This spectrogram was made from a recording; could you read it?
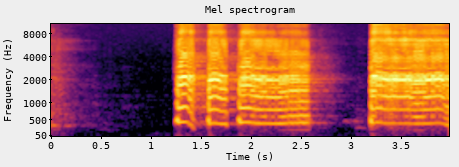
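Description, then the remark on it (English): A person blows a duck call in four raspy, honking quacks: two short ones, then a longer drawn-out blast, a pause, and a final long loud quack, clear. “Let me hear your duck call one more time because that was so thrilling to hear you learn how here.”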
